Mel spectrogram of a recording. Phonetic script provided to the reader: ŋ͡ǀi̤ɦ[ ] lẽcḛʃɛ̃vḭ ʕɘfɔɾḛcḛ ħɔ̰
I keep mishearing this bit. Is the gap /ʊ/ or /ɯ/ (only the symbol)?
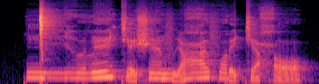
ɯ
